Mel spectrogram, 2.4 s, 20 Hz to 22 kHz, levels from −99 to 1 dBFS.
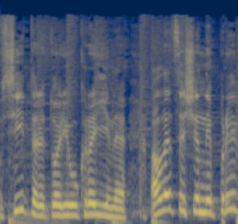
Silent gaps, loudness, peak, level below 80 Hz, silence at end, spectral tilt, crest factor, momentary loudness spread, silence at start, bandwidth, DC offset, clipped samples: none; -22 LUFS; -8 dBFS; -44 dBFS; 0 s; -5 dB/octave; 14 dB; 4 LU; 0 s; 17 kHz; under 0.1%; under 0.1%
